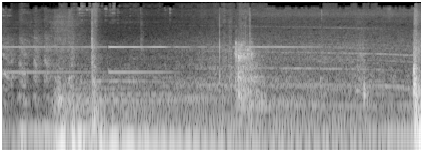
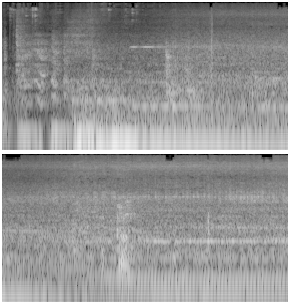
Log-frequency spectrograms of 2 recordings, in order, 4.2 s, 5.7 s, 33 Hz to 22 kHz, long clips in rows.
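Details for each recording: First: 2004 Chrysler Pacifica, about 150k miles, cold start; steady humming, whirring high tone that goes away as it warms up, unchanged with revs, charging still fine; likely a bad alternator bearing, so alternator is replaced. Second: 2004 Chrysler Pacifica after replacing original alternator for a humming whirring noise; quick start settling into a smooth steady idle, nice and quiet with no whirring noise anymore.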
